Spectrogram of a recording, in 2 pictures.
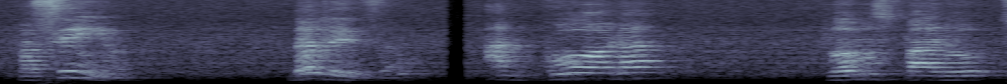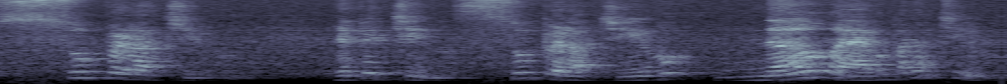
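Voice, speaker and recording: A man, teaching English grammar in a slow, drawn-out way and repeating each example. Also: on the high side, a bit bright. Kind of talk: explaining grammar at a board. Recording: echoey room from far off, faint noise.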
